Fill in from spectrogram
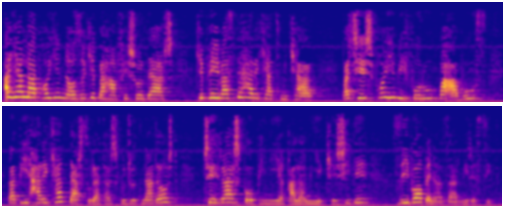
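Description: A woman with a high voice narrates a novel in a steady, measured way. Her reading is scripted and even. The recording sounds dull and lo-fi, with a faint hiss underneath. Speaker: audiobook narrator.

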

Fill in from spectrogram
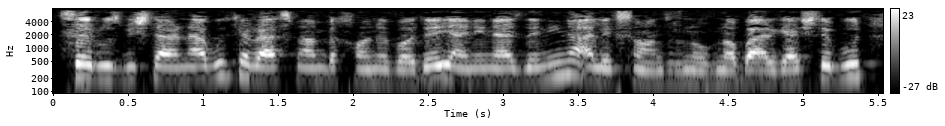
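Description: Steady audiobook narrator, muffled sound. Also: mid-range voice. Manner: steady, measured reading.

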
